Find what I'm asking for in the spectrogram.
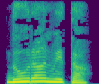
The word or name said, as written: ದೂರಾನ್ವಿತ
